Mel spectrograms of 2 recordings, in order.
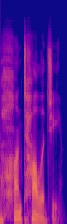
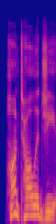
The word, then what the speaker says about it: hauntology: is a concept called hauntology. The philosopher Jacques Derrida coined the term back in 1993, and it's actually a pretty clever pun. See, in French, the silent H makes it sound exactly like ontology, which is the philosophical study of being.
